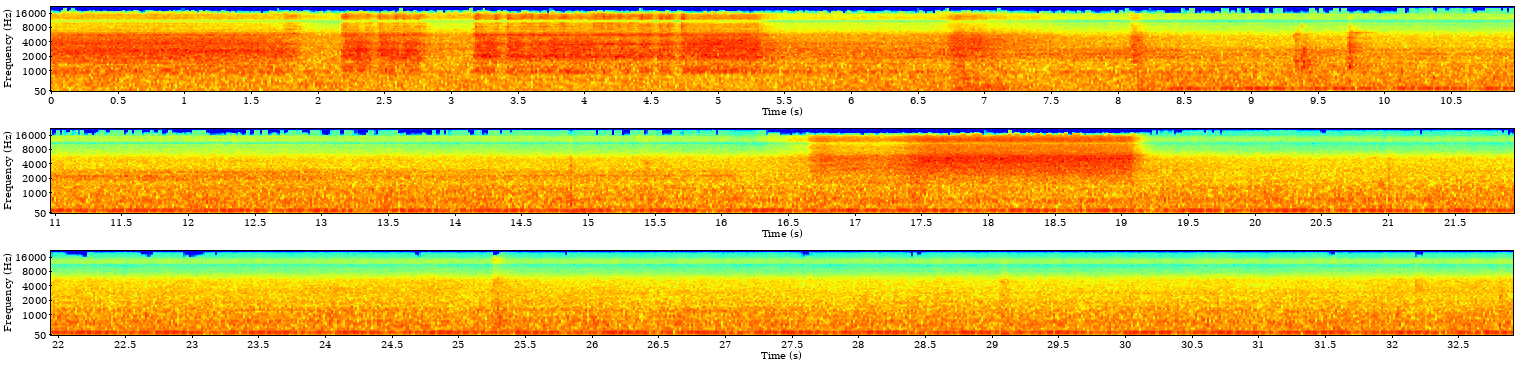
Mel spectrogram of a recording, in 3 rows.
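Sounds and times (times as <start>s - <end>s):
factory machinery humming: 0.0s - 32.9s
burst of hiss: 16.6s - 19.2s.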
